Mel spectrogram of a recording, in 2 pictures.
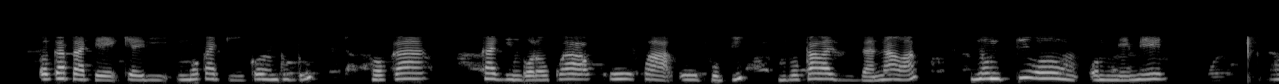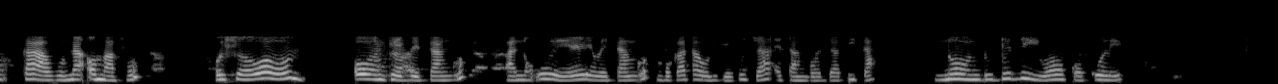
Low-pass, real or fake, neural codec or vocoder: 3.6 kHz; fake; codec, 44.1 kHz, 2.6 kbps, SNAC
